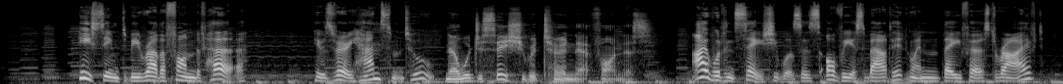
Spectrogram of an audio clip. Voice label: Mid Atlantic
